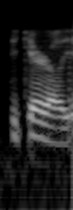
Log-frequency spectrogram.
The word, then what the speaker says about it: De Keyrel: Yeah, it's DeCarroll.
